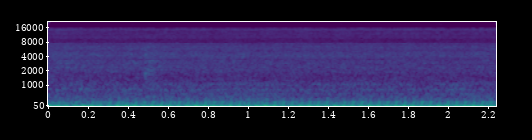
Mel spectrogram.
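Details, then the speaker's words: 2019 Nissan Pathfinder 3.5L with code P0101 (MAF range/performance), warm, in gear: low uneven idle with slow surging lope; MAF reads about 3.5 g/s, suspected too low, cause unconfirmed; worse when cold, stalls. "Oh, now it's loping. Look at her. It's not as bad. See, I think our grams per second is too low."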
